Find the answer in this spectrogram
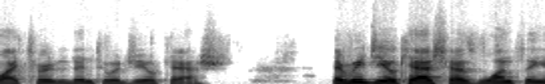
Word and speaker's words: geocache: knows it's spelled g-e-o-c-a-c-s-e it has nothing to do with cash money okay it's geo for earth cash french pronunciation is cachet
